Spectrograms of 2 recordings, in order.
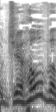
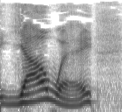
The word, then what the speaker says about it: Yahweh: We pronounce it as best as we know how, Jehovah, but it's actually Yahweh, and it is the most sacred name for God that the Jews knew.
